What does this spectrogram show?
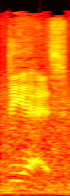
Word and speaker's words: DS: what we call the DS is in France pronounced DS DS It's the French word for goddess it was no is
